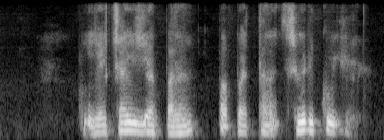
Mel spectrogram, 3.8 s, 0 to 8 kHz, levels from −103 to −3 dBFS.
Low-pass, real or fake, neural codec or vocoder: 7.2 kHz; fake; codec, 24 kHz, 1.5 kbps, HILCodec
